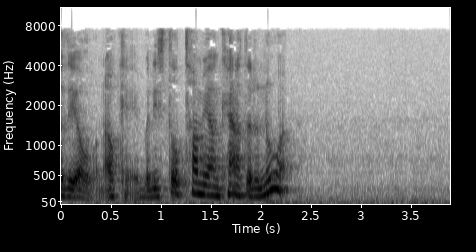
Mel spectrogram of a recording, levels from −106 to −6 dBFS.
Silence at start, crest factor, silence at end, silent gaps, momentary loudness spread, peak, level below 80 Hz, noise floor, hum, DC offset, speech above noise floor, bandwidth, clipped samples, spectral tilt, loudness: 0 s; 14 dB; 0.25 s; none; 8 LU; 0 dBFS; -38 dBFS; -38 dBFS; none; under 0.1%; 25 dB; 7.8 kHz; under 0.1%; -8 dB/octave; -14 LUFS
